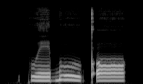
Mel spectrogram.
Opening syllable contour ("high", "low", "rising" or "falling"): low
